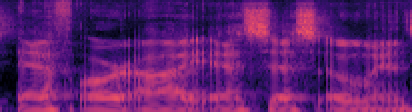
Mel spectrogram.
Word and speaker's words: frisson: It's either Frisian or Frishon. I don't know exactly the way to pronounce it. I think it's Frisian. It's Frisson.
